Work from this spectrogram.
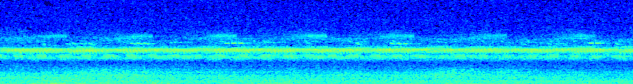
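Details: Insects singing on an autumn night in forest at Tsukimi no Mori, Kaizu, Gifu, Japan: a constant high-pitched trill with rhythmic pulsing phrases layered on top, plus a faint steady low tone from distant traffic or machinery.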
